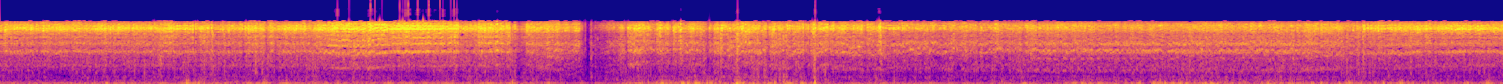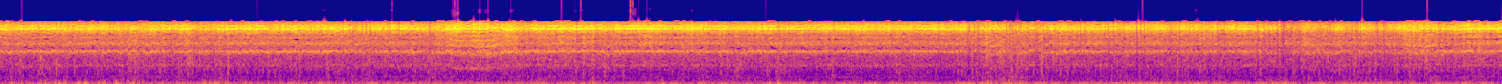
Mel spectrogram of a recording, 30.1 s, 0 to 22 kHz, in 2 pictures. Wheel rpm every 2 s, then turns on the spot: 230, 230, 190, 210, 200, 190, 200, 230, 230, 230, 230, 230, 230, 230, 230.
none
